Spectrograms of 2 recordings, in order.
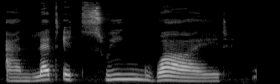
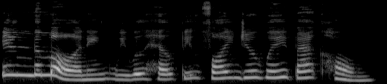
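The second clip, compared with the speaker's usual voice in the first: queen's voice; 6 semitones higher than usual. A narrator's reading. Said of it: "said the queen".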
